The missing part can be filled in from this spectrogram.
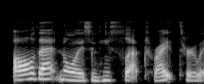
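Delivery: plain reading voice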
